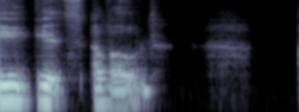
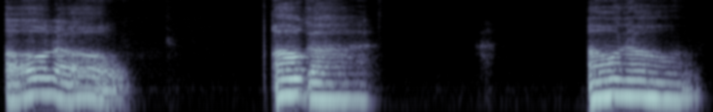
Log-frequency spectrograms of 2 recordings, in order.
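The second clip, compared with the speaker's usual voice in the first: higher, soft mock gasps of "oh no"; fake shock; 4 semitones higher, 4 dB quieter, slower than usual. [name] and [name] faking surprise at the reveal, mock dismay. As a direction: ham up pretend shock. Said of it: "acting like they're shocked".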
